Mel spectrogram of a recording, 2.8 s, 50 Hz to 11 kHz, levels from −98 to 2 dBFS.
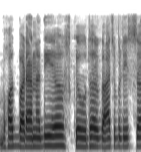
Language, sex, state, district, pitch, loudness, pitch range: Hindi, male, Bihar, Bhagalpur, 185 Hz, -15 LUFS, 185-195 Hz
